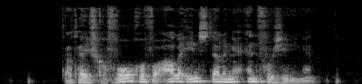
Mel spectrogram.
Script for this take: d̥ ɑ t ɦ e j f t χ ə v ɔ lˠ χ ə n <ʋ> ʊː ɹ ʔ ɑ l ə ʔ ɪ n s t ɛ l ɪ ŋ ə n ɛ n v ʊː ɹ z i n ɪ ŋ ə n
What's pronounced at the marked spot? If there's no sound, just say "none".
v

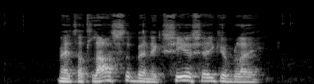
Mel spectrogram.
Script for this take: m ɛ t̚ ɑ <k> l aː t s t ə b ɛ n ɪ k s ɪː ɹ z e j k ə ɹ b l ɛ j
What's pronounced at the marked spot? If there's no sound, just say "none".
t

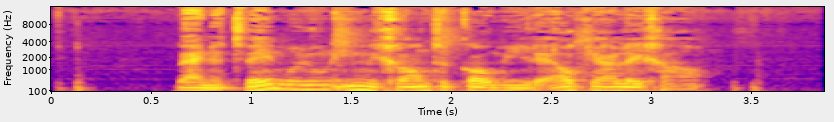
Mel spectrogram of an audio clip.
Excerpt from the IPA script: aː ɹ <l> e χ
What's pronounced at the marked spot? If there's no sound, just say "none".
l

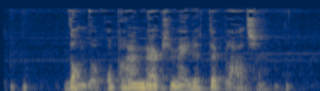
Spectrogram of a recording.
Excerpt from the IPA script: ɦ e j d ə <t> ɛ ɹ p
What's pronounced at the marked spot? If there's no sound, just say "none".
t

